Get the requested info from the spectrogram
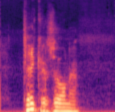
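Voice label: "triggerzone", Dutch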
